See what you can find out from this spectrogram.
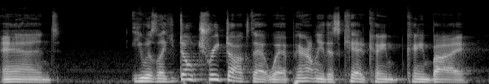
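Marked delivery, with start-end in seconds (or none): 1.7-2.8 mock-yelling, higher pitch, faster pace. Telling how a man at the window yelled at the kids: retelling someone's yelling. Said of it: "And he's yelling".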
